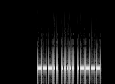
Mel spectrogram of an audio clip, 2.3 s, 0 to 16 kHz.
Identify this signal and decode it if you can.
Morse code, heard as a keyed tone, about 44 wpm, 700 Hz. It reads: 851
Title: Numbers - 3-Digit 45wpm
